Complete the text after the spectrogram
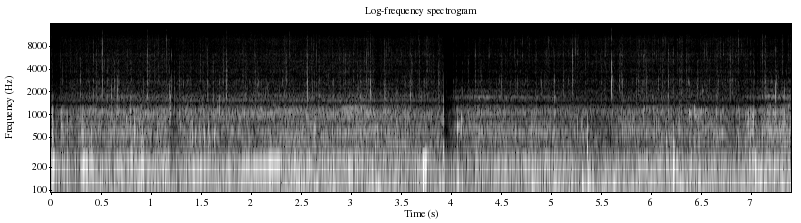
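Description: Seawater rumbles and churns underwater.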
